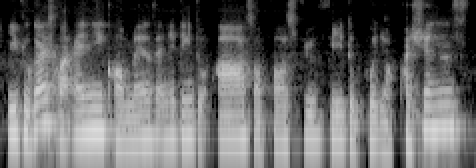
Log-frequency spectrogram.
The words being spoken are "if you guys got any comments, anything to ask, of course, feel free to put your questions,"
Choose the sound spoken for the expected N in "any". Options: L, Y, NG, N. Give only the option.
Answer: N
